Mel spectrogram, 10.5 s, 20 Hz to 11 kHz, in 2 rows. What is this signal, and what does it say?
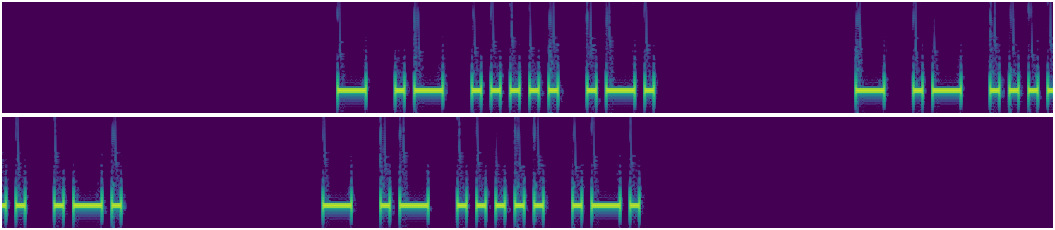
Morse code, heard as a keyed tone, about 25 wpm, 700 Hz. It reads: TA5R TA5R TA5R
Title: DXCC-100 Call Signs - 4 Characters - Repeated 3x - 25wpm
